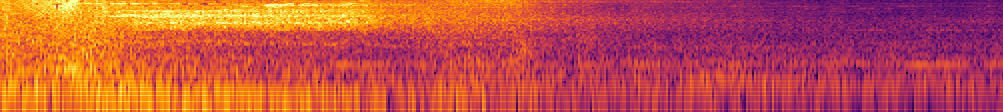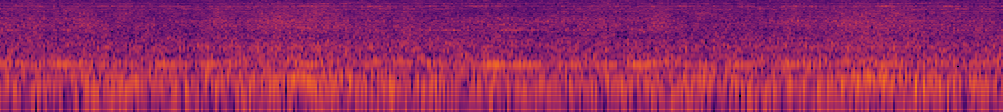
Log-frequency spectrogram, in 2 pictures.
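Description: A triumphant fanfare plays softly.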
